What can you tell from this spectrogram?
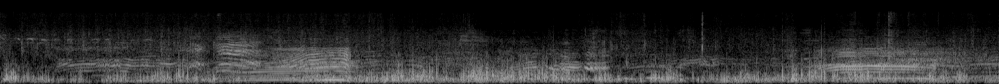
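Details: Lot of Angus and Red Angus heifers and cows, with a few Jerseys and crosses, lowing repeatedly; overlapping drawn-out moos from several animals, some rising and falling in pitch, above constant herd noise.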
